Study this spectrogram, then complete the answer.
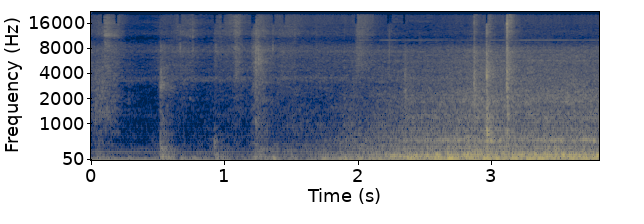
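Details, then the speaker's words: Electrolux PerfectCare 800 EW8H458BP tumble dryer, six years old, after replacing worn drum rollers that made the drum lose its axis: a few clicks, then smooth even low hum, no knocking, wobble or rocking. "nastąpiła cisza przestała się bujać bo ona się bujała lekko przez to że przez te wytarte rolki zniszczone bęb tracił oś Nie ma hałasu prac"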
